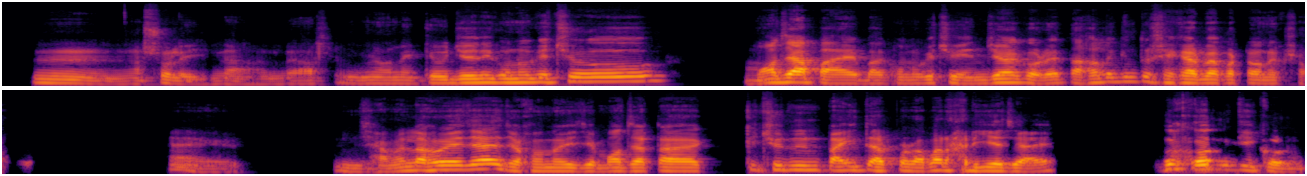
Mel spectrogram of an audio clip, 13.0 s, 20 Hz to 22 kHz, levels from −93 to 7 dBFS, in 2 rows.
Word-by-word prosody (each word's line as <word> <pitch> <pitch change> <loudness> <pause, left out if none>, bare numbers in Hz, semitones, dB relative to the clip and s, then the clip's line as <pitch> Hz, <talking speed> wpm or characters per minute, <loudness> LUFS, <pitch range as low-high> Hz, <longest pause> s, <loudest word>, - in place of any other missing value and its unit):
উম 130 -3 -5 0.3
আসলেই 95 -3 -8
না। 100 - -12
আমরা 100 +3 -17
আসলেই 115 +2 -15
অনেকে 115 +1 -12
ওই - - -5
যদি 140 +1 +2
কোন 145 - 0
কিছু 160 +4 -2 0.9
মজা 155 +2 +7
পায় 120 -1 +2
বা 115 - -3
কোন 120 - -10
কিছু 130 - -8
এঞ্জয় 145 +5 +1
করে - - +1
তাহলে 145 +5 -3
কিন্তু 180 +1 -6
শেখার 130 -1 +2
ব্যাপারটা 130 -1 0
অনেক 115 0 -9
সহজ। - - -20 0.7
হ্যাঁ, - - -11 0.8
ঝামেলা 130 +9 -1
হয়ে 175 0 +6
যায় 205 0 +8
যখন 130 0 -2
ওইযে 125 -1 -1
মজাটা 130 +1 +1 0.4
কিছুদিন 170 -1 -4
পাই, 145 - +2
তারপর 135 0 +2
আবার 155 +2 +3
হারিয়ে 135 0 +2
যায়। - - 0 0.6
তখন 190 -1 +4
"কি 160 - -5
করবো?" 105 - -2
130 Hz, 180 wpm, -21 LUFS, 120-155 Hz, 0.9 s, যায়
